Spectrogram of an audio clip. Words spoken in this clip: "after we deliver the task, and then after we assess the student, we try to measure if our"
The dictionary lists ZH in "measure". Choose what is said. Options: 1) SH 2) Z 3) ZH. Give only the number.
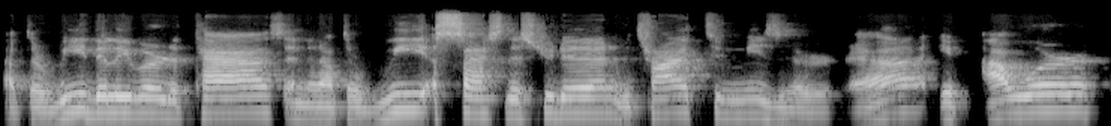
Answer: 2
